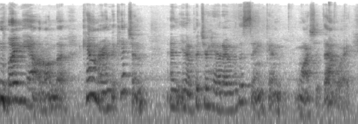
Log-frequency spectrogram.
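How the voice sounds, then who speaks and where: A woman with an American accent at a moderate pace, her pitch swinging very widely, with audible room echo and noticeable background noise. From West Virginia, Bluefield; later Florida. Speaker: pastor's wife. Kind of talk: interview storytelling.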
